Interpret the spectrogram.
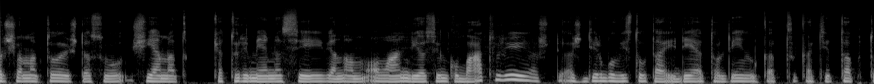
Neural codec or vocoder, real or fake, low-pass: codec, 44.1 kHz, 7.8 kbps, Pupu-Codec; fake; 19.8 kHz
